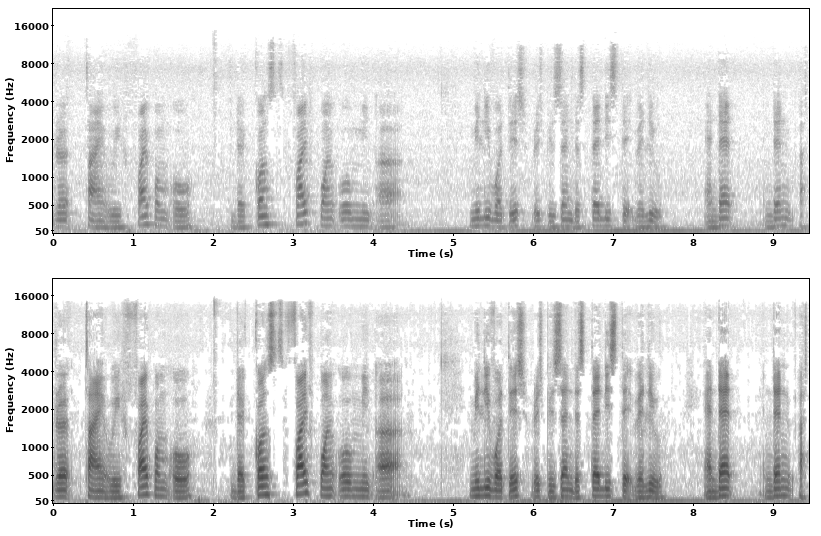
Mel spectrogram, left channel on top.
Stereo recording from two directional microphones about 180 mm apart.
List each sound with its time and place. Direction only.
0.0 s speech: 40° right (ahead or behind)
